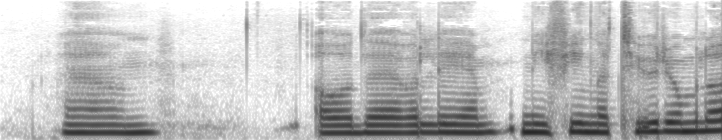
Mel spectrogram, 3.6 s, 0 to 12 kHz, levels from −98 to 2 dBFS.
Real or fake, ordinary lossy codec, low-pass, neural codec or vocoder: fake; none; none; codec, 24 kHz, 0.9 kbps, WavTokenizer, medium speech release version 2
